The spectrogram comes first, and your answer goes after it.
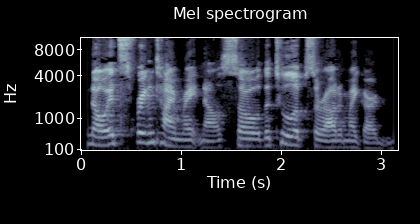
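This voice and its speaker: A woman in her fifties from Canada, talking over a video call, with a bright, forceful voice pitched a little low. Serbian was her first language, and she chats freely, laughing often and stumbling over a word now and then. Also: sing-song, a little fast. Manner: chatty, laughs often, restarts words. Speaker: podcast guest. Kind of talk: casual interview chat.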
